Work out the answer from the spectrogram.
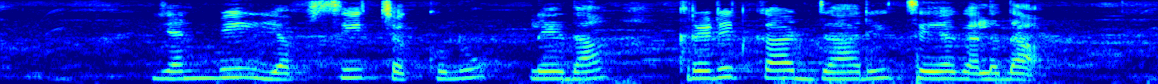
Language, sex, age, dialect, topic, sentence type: Telugu, female, 18-24, Telangana, banking, question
